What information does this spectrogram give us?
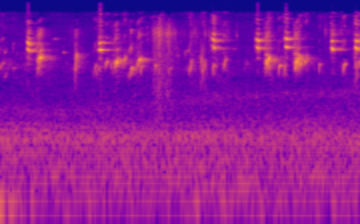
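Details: Goldfinch singing to attract the female: scattered, sharp, high chirps and short twittered runs, over a low, steady wind.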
